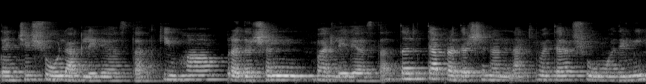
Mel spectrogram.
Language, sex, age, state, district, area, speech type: Marathi, female, 18-30, Maharashtra, Akola, urban, spontaneous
